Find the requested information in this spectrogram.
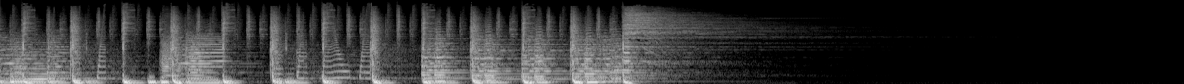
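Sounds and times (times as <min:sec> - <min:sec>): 
disco music: 0:00.0 - 0:07.3.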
